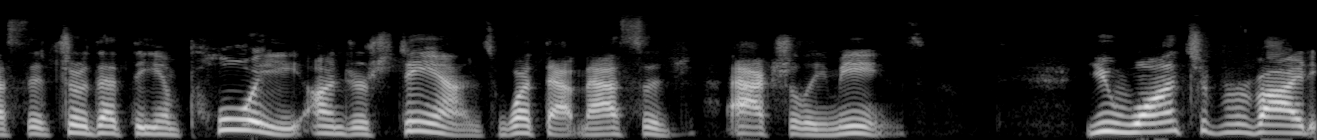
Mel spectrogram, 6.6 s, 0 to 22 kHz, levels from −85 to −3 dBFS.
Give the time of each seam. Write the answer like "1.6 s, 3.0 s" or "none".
none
